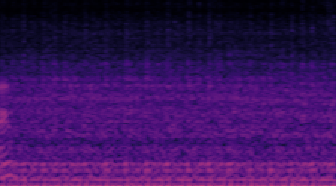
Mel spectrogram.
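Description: A tractor's diesel engine idling steadily.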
